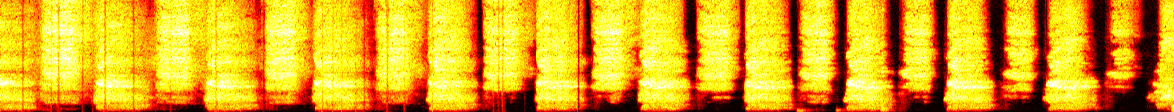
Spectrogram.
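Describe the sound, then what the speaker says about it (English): Forceful deep breathing in a guided healing breathwork session, with about twenty loud, rhythmic breaths close to the mic, each a sharp airy rush separated by brief pauses, and no talk. "breathing deeply"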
